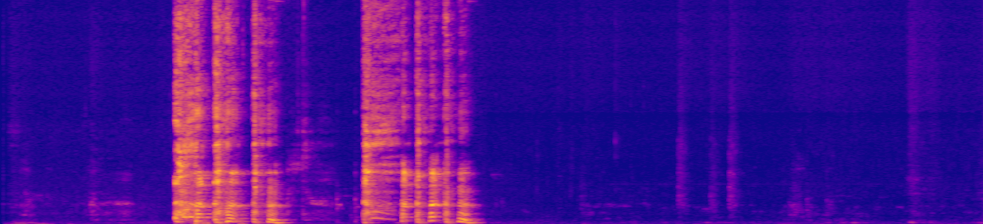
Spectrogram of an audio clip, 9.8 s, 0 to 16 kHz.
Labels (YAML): expert_labels:
- quality: good
  cough_type: dry
  dyspnea: false
  wheezing: false
  stridor: false
  choking: false
  congestion: false
  nothing: true
  diagnosis: upper respiratory tract infection
  severity: mild
age: 27
gender: male
respiratory_condition: false
fever_muscle_pain: false
status: healthy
